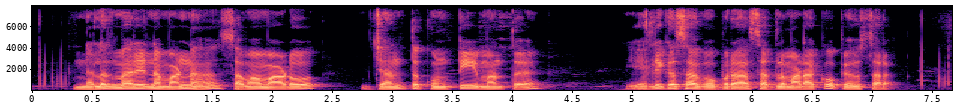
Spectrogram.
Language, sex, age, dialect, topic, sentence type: Kannada, male, 31-35, Dharwad Kannada, agriculture, statement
